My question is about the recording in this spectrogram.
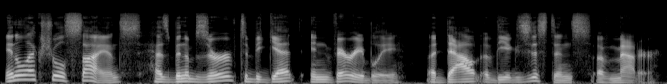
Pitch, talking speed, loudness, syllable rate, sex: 120 Hz, 135 wpm, -20 LUFS, 4.7 syllables/s, male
